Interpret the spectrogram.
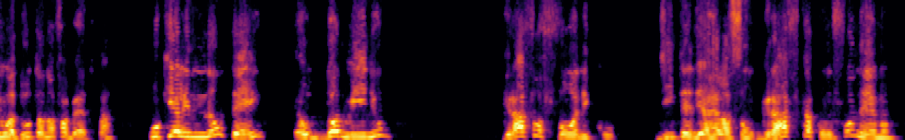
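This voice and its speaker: A male teacher giving a live online lecture, explaining step by step with frequent restarts and pauses. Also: sits high, dry recording.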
